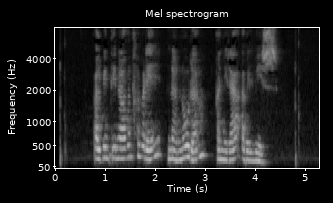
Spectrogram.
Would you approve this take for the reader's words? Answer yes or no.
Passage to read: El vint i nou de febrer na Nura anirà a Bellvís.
yes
